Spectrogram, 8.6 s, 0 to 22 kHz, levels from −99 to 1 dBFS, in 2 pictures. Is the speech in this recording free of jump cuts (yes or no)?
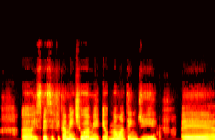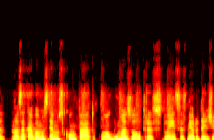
no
